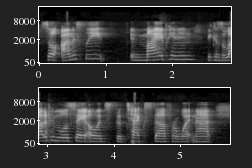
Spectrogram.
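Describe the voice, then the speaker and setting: Speaking at a moderate pace, a woman with an unremarkable speaking voice sits fairly high in pitch, with ordinary pitch variation. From US South, Atlanta, Georgia. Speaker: social media strategist. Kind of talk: interview. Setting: live video stream.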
